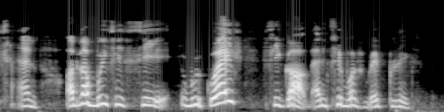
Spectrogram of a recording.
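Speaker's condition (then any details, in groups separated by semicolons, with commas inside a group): Cerebral palsy; cerebral palsy since birth, born in Greece; unable to move without some support; speech problems when young, began talking after attending Gruella school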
